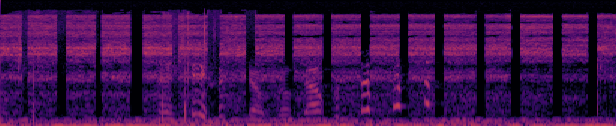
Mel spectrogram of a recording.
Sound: laughs

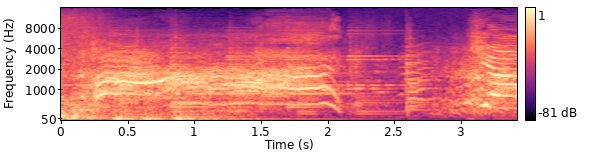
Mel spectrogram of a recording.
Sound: screaming

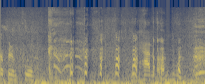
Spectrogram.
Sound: both laughing

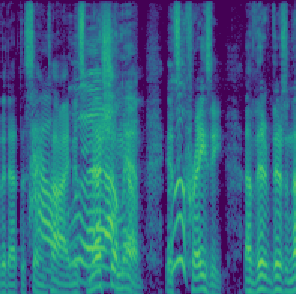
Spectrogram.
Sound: speaking foreign language

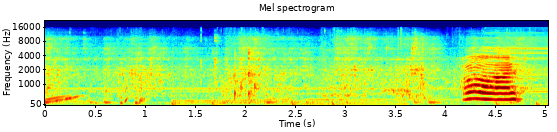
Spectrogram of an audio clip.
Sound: button noises

